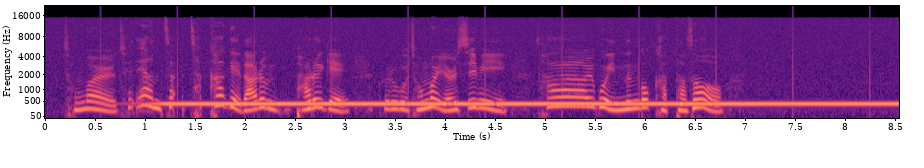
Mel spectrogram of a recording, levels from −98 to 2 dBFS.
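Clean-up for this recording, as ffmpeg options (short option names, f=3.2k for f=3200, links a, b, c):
-af "adeclick=t=4,bandreject=f=400:w=30,afwtdn=0.004"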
